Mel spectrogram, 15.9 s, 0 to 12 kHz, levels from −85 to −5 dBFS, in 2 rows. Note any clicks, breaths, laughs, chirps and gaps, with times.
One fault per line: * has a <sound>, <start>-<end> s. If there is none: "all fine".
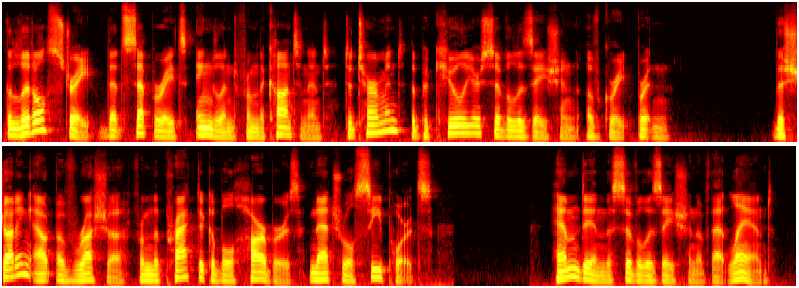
all fine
